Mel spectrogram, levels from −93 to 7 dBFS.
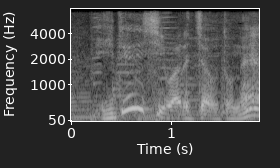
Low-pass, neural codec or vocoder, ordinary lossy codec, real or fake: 7.2 kHz; none; none; real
